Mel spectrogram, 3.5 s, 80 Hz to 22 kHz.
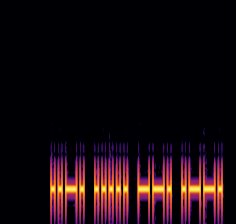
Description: Morse code, heard as a keyed tone, about 23 wpm, 700 Hz. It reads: F5GP
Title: DXCC-100 Call Signs - 4 Characters - Repeated 2x - 22wpm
